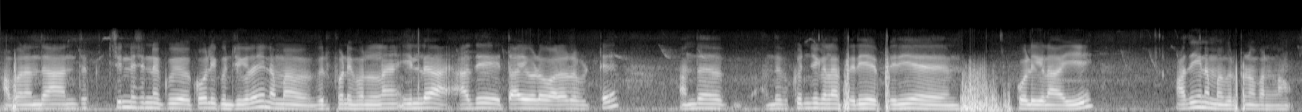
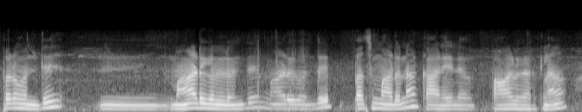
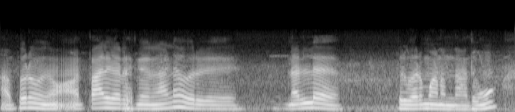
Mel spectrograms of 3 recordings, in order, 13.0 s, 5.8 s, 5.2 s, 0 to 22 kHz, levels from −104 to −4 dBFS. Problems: background sounds at intervals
